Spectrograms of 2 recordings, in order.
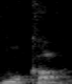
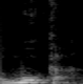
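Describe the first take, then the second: First: The stress is on the second syllable. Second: The stress is on the first syllable. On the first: It means flour. The speaker calls it right. "with the, a stress on the a" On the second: It means something other than flour. The speaker calls it wrong. "with the stress on the u"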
